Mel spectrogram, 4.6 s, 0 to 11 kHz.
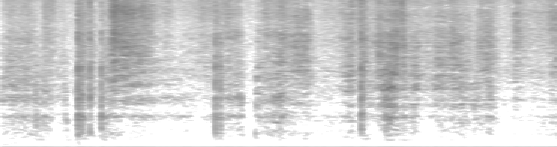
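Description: A fingertip with short nails taps and lightly scratches a large, hollow, air-filled white latex balloon printed with a purple tiger, held on a carpet. Short, soft, hollow thumps with a resonant tone around 480 Hz come in scattered bursts over quiet, faint scratching, each dying away almost at once.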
